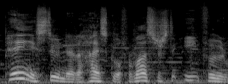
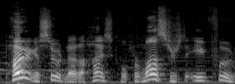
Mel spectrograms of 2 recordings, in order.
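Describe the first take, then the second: First: It is read in the speaker's ordinary voice. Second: It is read in a put-on drawling character voice.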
